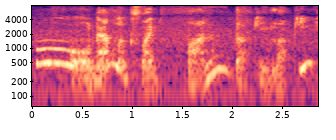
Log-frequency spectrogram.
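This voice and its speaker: Expressive, slow-paced woman reading to children. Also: very high voice, creaky, slight background noise. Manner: teacherly, questioning, expressive. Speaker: children's read-aloud host, former teacher. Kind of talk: storybook reading with chatty asides to children.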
